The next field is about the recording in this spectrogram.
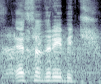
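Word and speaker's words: Esad Ribić: So your name is Esad Ribic, am I pronouncing that correct? Yes, Esad Ribic.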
